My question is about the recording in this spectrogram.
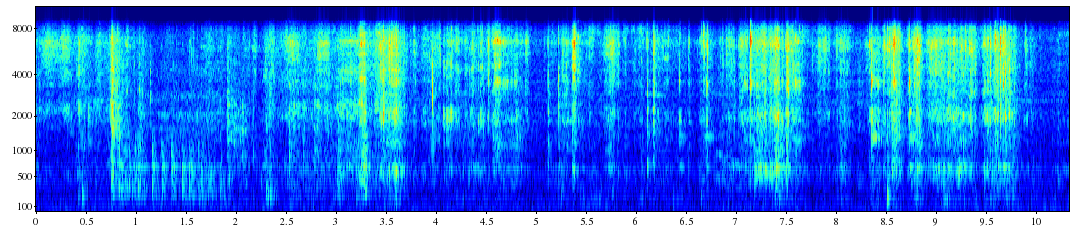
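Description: Foam model-plane parts and paper sheets being handled and packed into a cardboard box: irregular rustling and scraping with many light knocks.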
